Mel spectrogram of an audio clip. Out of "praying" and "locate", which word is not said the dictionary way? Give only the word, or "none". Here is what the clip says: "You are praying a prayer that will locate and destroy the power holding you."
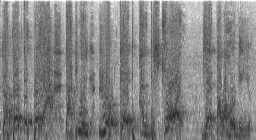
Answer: praying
